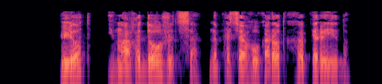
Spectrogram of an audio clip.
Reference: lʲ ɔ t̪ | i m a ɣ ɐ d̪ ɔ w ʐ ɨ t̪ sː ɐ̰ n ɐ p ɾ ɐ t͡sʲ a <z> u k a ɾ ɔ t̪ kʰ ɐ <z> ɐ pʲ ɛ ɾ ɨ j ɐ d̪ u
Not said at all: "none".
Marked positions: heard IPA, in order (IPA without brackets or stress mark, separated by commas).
ɣ, ɣ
